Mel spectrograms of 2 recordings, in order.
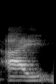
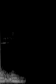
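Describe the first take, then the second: First: "I" said as the diphthong "eye"; vowel demonstration. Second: "I" said as a plain "ee" sound; contrasting vowel. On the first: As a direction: give "I" its full gliding "ah-ee" sound. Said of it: "lo digo con I". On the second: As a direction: give "I" a single i vowel, no glide. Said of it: "no con I". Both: Shown as a demonstration.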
